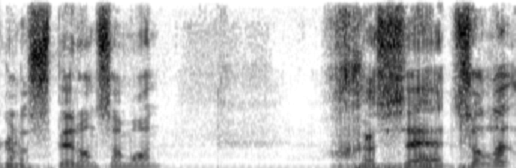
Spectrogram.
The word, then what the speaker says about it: chesed: That's how you say it, chesed.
